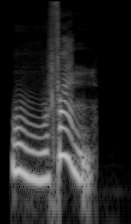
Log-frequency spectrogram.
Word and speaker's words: 午饭: 吃午饭, 饭, 午, 午饭, 午饭, Lunch is pronounced with a falling, rising tone, followed by a falling tone. How do you say lunch? – 午饭.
